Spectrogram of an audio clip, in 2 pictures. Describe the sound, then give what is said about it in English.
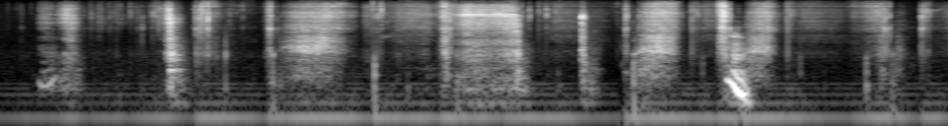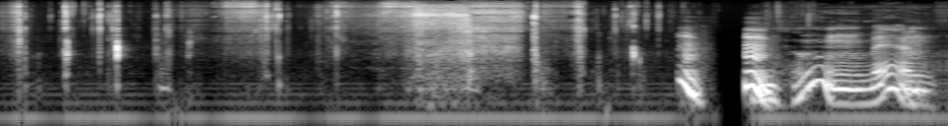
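Dry draws are pulled through unlit joints for a taste test, heard close and quiet as soft airy inhales and papery crackles. They come in many short, irregular bursts separated by pauses. “we're going to do a nice little dry hit taste test, ASMR, and try to guess a nice little flavor profile before we actually light these joints”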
